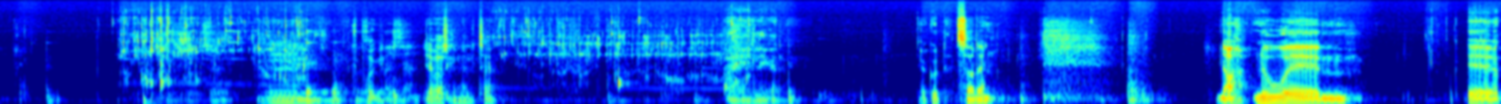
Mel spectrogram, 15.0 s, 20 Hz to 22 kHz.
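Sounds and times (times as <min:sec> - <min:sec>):
soft clinks and taps of glass: 0:01.2 - 0:03.7, 0:04.4 - 0:07.8
wine pouring into a glass: 0:01.2 - 0:07.9
speech: 0:02.7 - 0:05.2, 0:07.3 - 0:08.0, 0:09.2 - 0:10.0, 0:12.2 - 0:13.6, 0:14.7 - 0:15.0.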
